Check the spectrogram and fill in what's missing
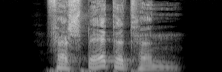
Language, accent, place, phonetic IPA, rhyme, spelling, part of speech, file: German, Germany, Berlin, [fɛɐ̯ˈʃpɛːtətn̩], -ɛːtətn̩, verspäteten, adjective / verb, De-verspäteten.ogg
- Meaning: inflection of verspätet: 1. strong genitive masculine/neuter singular 2. weak/mixed genitive/dative all-gender singular 3. strong/weak/mixed accusative masculine singular 4. strong dative plural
